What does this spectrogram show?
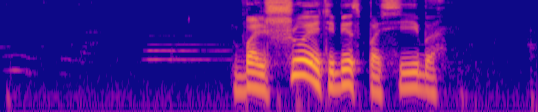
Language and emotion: Russian, positive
